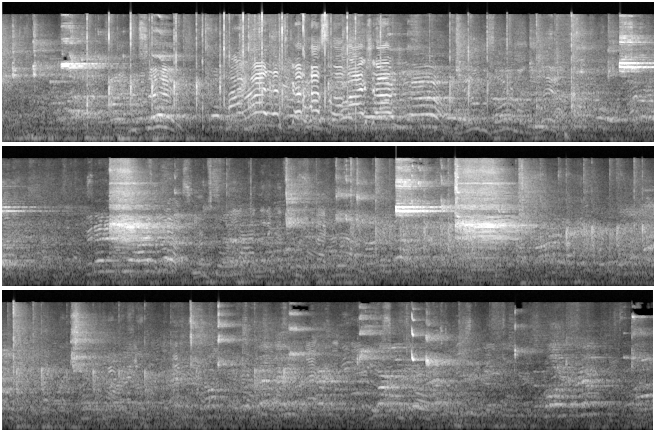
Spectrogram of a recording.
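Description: Spectators and players call out in an echoing gym.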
